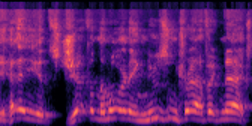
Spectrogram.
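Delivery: very high, upbeat, over-the-top radio DJ announcer voice. Showing what you don't have to be, over-the-top radio DJ voice. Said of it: "over the top like a radio D J".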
